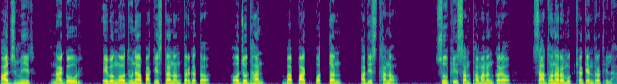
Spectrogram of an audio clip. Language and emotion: Odia, neutral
